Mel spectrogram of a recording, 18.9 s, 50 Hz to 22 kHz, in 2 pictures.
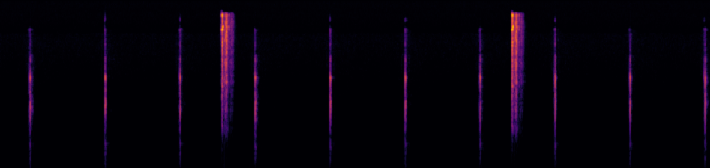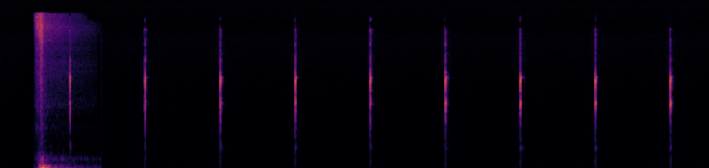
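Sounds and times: clock ticking: 1.3s - 1.6s, 2.4s - 3.6s, 4.4s - 4.6s, 5.3s - 5.6s, 6.3s - 7.6s, 9.4s - 10.8s, 12.4s - 12.6s, 13.4s - 13.6s, 14.4s - 14.6s, 15.3s - 15.6s, 16.4s - 16.6s, 17.4s - 17.6s, 18.3s - 18.7s.

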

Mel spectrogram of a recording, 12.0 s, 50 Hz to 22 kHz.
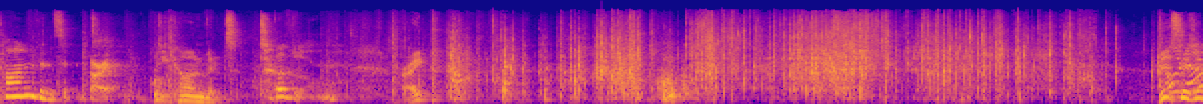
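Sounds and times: foil bag crinkling and tearing: 4.3s - 11.7s.

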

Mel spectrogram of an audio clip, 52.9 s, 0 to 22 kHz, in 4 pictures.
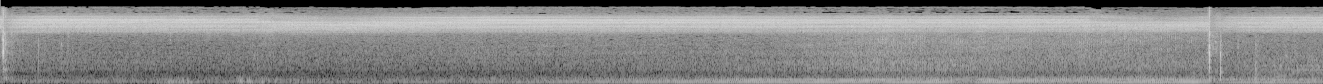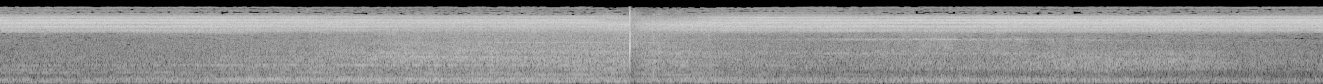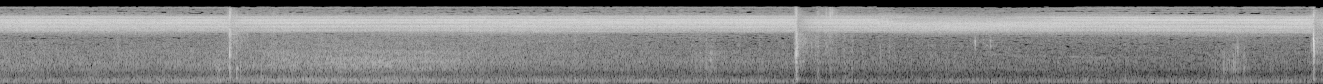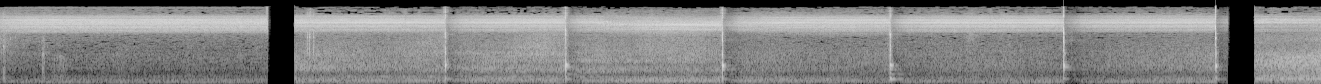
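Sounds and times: axe chopping wood: 0.0s - 0.4s, 12.0s - 12.7s, 28.6s - 29.0s, 34.4s - 34.9s, 39.6s - 39.9s, 44.1s - 44.4s, 45.3s - 45.5s, 46.8s - 47.1s, 48.6s - 48.8s, 50.3s - 50.5s
insects droning: 0.0s - 52.9s.

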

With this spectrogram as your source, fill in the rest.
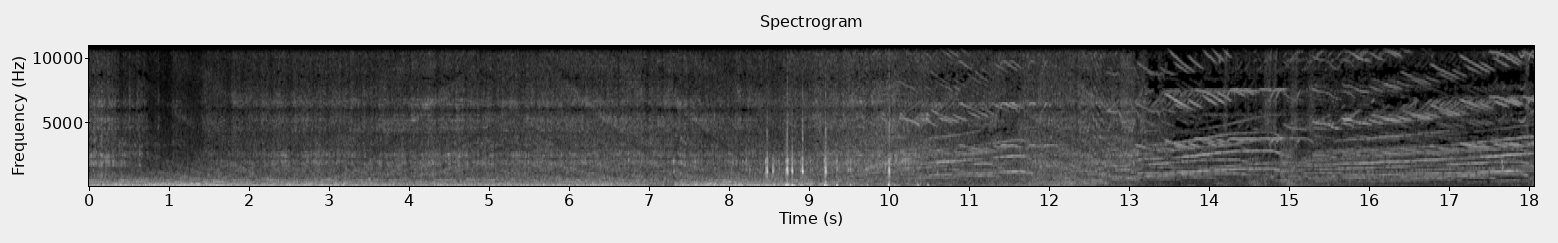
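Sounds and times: motorcycle engine running: 7.1s - 10.8s
sharp knocks: 8.1s - 10.8s.

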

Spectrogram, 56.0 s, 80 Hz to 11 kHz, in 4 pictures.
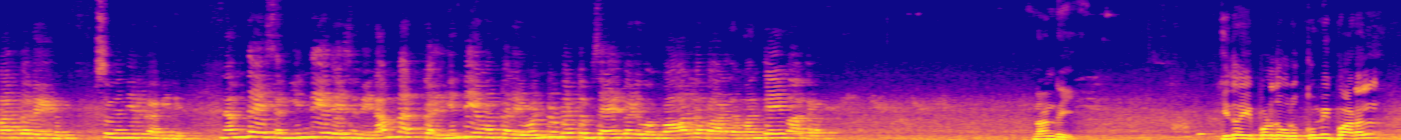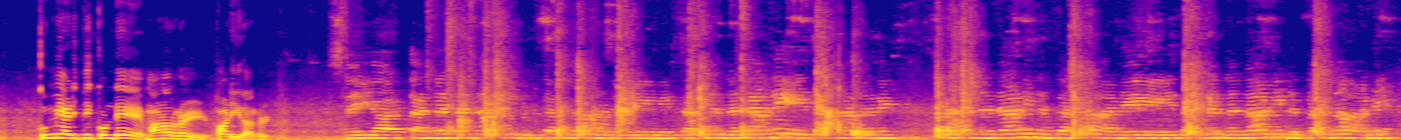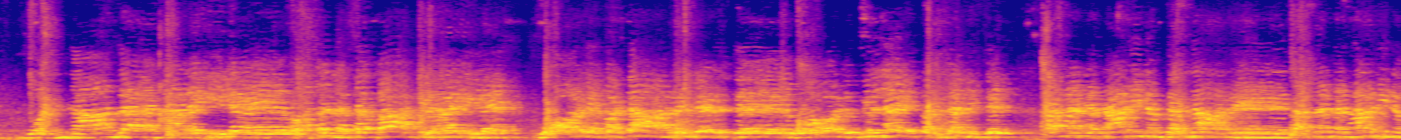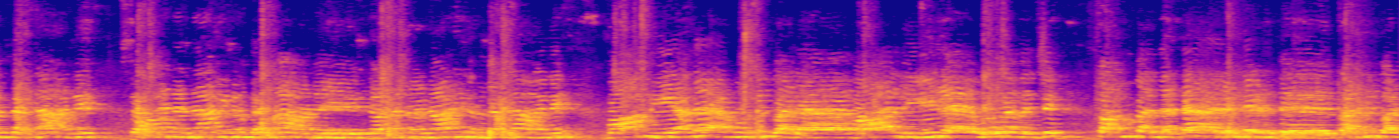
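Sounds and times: girls singing in unison: 17.4s - 56.0s
rhythmic hand clapping: 17.5s - 56.0s.

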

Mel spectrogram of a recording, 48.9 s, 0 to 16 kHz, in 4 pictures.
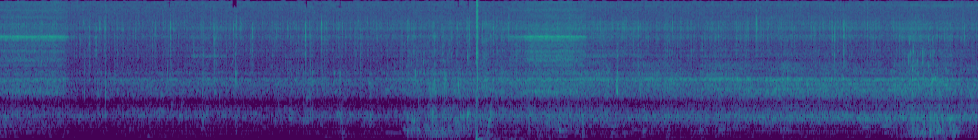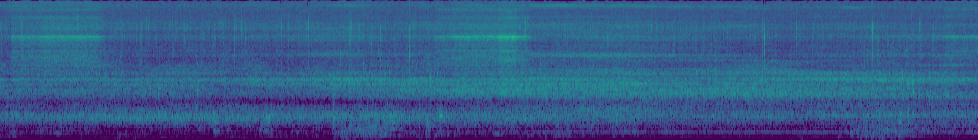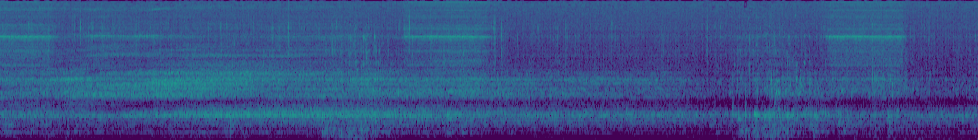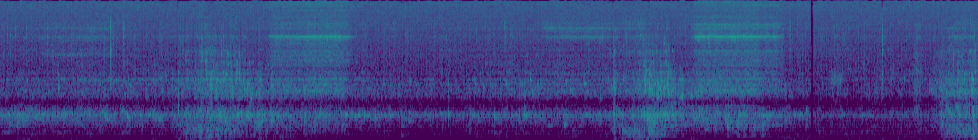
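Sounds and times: regulator breathing hiss: 0.0s - 1.2s, 6.4s - 8.2s, 12.3s - 16.7s, 17.4s - 21.7s, 23.7s - 28.5s, 29.4s - 31.2s, 34.7s - 38.3s, 40.0s - 41.4s, 45.3s - 46.8s
exhaled bubbles gurgling: 4.8s - 10.0s, 10.8s - 12.4s, 14.2s - 17.8s, 22.2s - 25.5s, 26.6s - 29.7s, 33.4s - 37.5s, 38.2s - 40.6s, 44.3s - 46.8s, 48.2s - 48.9s.

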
